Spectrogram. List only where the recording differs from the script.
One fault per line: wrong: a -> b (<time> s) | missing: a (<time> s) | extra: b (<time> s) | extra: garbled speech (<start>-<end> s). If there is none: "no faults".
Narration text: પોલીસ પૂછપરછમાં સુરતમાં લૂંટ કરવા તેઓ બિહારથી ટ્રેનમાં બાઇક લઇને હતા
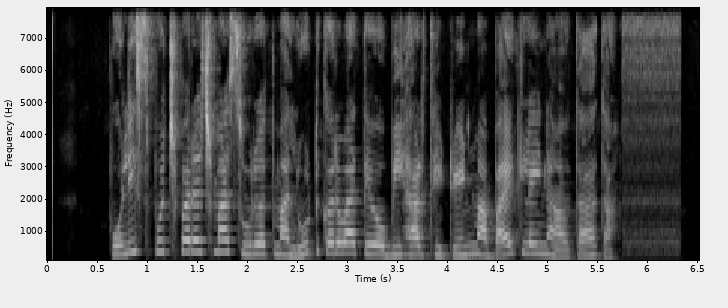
extra: આવતા (5.1 s)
